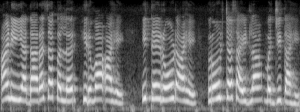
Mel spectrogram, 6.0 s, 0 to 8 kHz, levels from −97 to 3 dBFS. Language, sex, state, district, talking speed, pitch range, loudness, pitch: Marathi, female, Maharashtra, Solapur, 150 wpm, 305-360 Hz, -11 LUFS, 320 Hz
